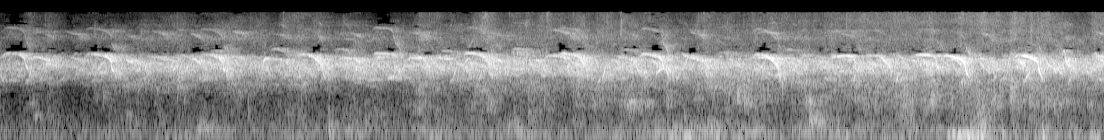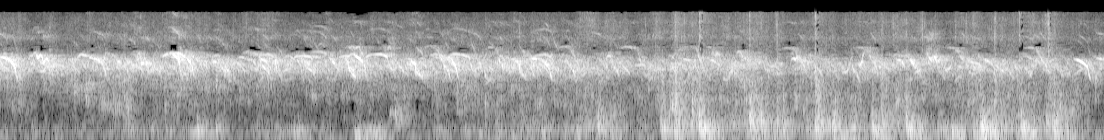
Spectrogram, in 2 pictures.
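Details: A dense chorus of high, shrill peeps from many day-old Kadaknath chicks, overlapping without pause, with a few soft low thumps of handling in the background.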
